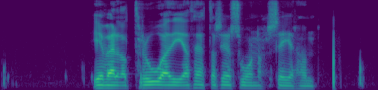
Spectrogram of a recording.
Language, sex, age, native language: Icelandic, male, 20-29, Icelandic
